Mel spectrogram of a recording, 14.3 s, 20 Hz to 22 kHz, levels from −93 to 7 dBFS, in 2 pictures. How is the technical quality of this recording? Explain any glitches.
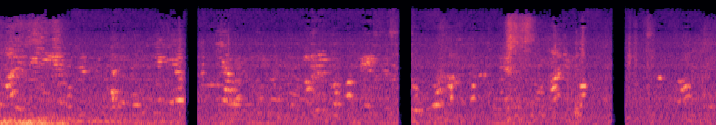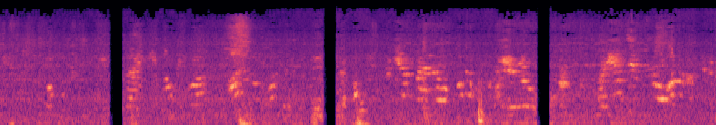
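The speech is interrupted by short silences at regular intervals. Gaps at a join of encoded pieces occur at 1.85, 3.98, 6.11, 8.25, 10.38 and 12.52 s, each lasting about 130 to 136 ms and recurring roughly every 2 s. The audio was evidently encoded in separate chunks and joined without trimming, so each chunk's encoder start-up delay and end padding remain in the file. The speech cuts out, with softened edges, and resumes where it stopped.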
